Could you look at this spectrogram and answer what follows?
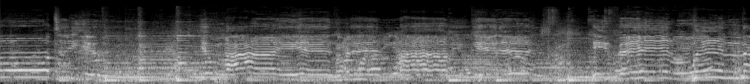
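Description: A singer holding long, wavering notes over strummed acoustic guitar chords.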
